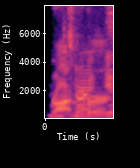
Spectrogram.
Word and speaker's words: Rotenberg: Did I say it right? – Rotenberg? Yeah. Okay. Rotenberg okay. is right. Yeah.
